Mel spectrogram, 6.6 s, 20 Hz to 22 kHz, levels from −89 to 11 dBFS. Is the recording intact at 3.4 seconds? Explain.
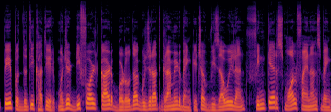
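Yes, the audio is intact at 3.4 seconds, with no audible fault at that moment.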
